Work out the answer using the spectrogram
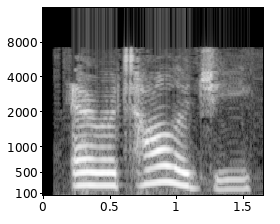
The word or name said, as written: erotological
